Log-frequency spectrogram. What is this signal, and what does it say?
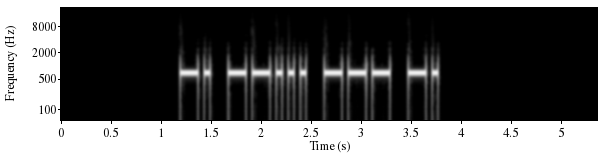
Morse code, heard as a keyed tone, about 20 wpm, 700 Hz. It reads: N7ON
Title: Call Signs Repeated 3x - 20wpm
